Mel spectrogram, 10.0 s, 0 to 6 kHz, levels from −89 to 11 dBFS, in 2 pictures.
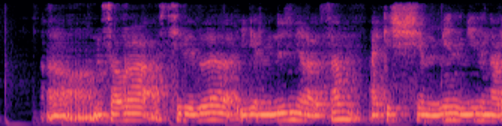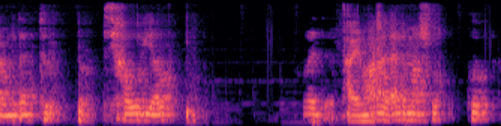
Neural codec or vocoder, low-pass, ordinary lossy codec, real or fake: none; 5.4 kHz; none; real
